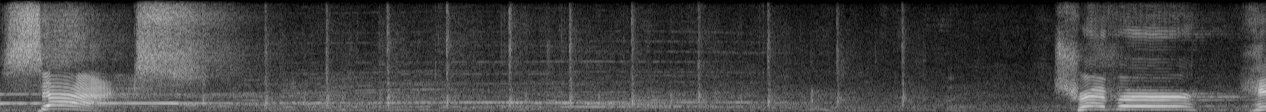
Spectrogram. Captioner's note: audience cheering and applauding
